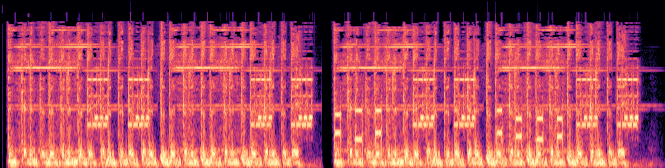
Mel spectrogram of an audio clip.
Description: Категория: Рингтоны приколы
